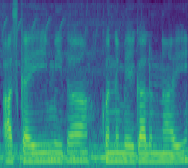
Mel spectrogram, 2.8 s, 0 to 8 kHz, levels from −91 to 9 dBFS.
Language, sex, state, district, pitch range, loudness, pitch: Telugu, male, Telangana, Mahabubabad, 140-155 Hz, -17 LUFS, 145 Hz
